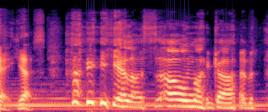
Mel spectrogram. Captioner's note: laughs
